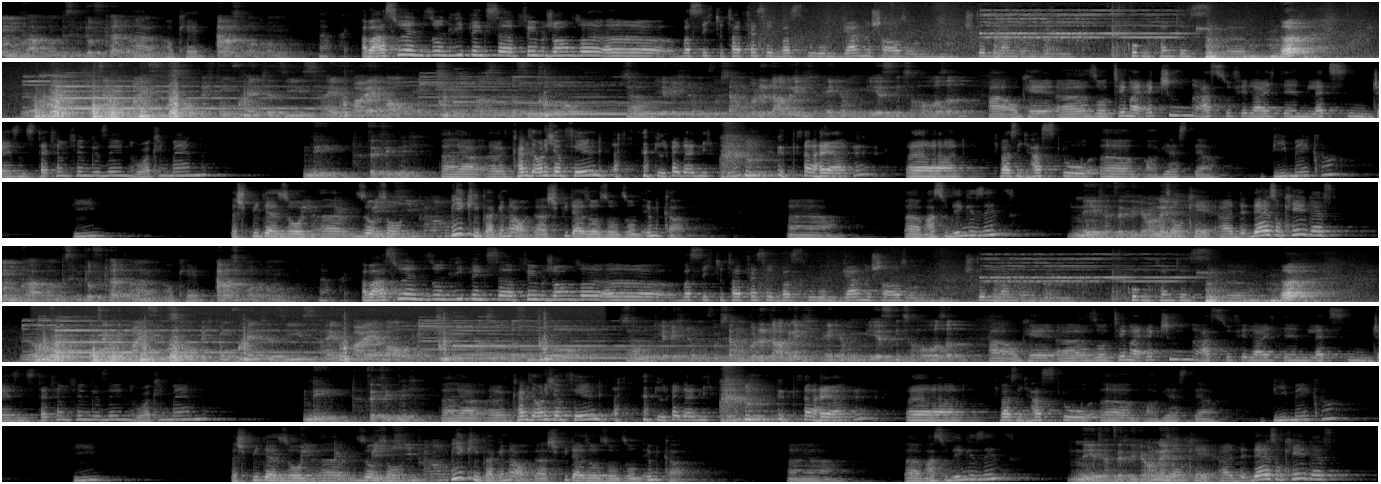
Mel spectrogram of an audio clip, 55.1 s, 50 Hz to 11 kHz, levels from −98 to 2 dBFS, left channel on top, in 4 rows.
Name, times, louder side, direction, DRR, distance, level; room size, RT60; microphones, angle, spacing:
voice 1, 0.0-1.6 2.1-2.9 14.0-19.6 20.0-23.4 30.6-31.7 34.7-35.2 43.9-45.8 52.0-53.1, equal, 35° right, -1 dB, 2.4 m, -45 dB
voice 2, 1.3-2.0 3.2-3.3 3.6-10.8 11.3-12.7 20.0-20.3 23.6-29.6 31.9-34.9 35.6-36.3 36.6-37.1 37.5-39.7 40.3-40.9 42.0-42.3 43.6-45.4 45.8-48.2 49.2-49.7 50.3-51.4 52.9-54.7, left 2 dB, 25° left, 11 dB, 0.4 m, -42 dB
sound 1, 7.5-9.1 9.4-13.5 14.0-15.6, left 4 dB, 85° left, 0.5 m, -35 dB
sound 2, 14.0-22.9 23.3-23.5 23.8-24.1, left 1 dB, 85° right, 2.2 m, -45 dB
Clock ticks close to mic, 14.1-19.8, right 5 dB, 65° right, 0.4 m, -44 dB
10.5 x 10.5 x 3.6 m, 0.93 s
head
